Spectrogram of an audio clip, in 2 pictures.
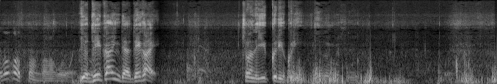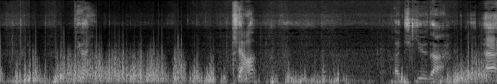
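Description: Water laps and splashes against a boat's hull.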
